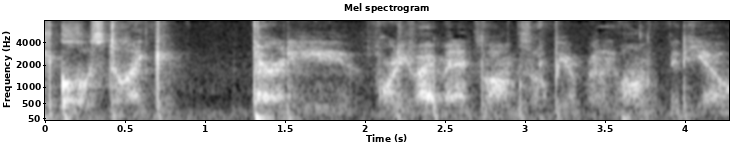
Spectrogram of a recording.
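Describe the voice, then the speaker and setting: A woman is speaking. She whispers. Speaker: ASMR creator. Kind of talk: whispered ASMR ramble to camera. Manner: whispered, casual, chatty.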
